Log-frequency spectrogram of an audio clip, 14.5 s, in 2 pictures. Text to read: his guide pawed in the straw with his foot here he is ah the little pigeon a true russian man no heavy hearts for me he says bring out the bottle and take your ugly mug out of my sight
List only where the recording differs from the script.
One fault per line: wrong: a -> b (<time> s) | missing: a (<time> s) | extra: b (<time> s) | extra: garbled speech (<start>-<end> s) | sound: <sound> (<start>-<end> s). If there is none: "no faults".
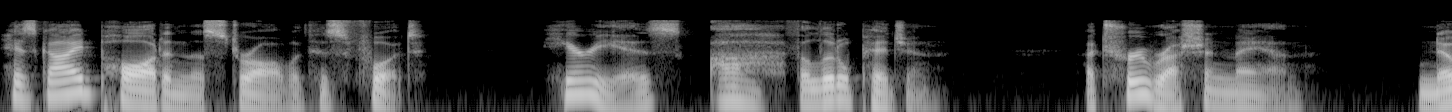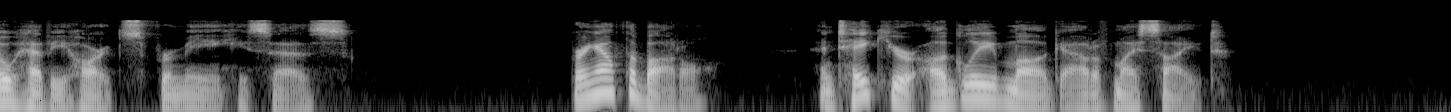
no faults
